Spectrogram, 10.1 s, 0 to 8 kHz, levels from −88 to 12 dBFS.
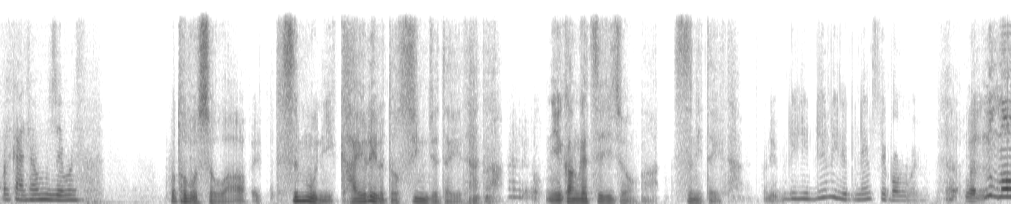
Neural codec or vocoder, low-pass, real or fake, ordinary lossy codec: codec, 16 kHz in and 24 kHz out, 0.4 kbps, LongCat-Audio-Codec, fine tuned four codebook decoder; 7.2 kHz; fake; none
